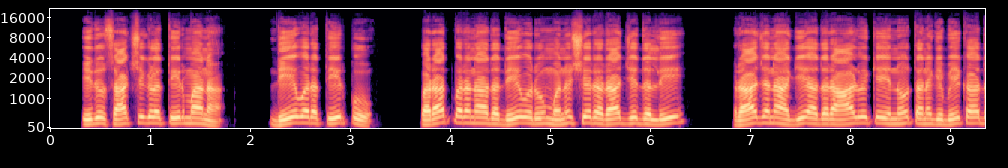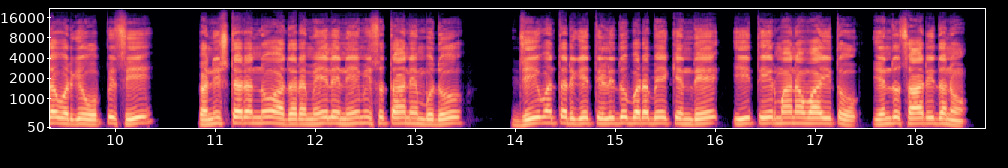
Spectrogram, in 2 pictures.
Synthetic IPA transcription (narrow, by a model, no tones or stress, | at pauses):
id̪usaːkʂiɡɐɭɐt̪iːɾmaːnɐ | d̪ɛːʋɐɾɐt̪iːɾpu | pɐɾaːt̪̚pɐɾɐnaːd̪ɐd̪ɛːʋɐɾumɐnuʂjɐɾɐɾaːd͡ʒjɐd̪ɐlːi | ɾaːd͡ʒɐnaːɡiɐd̪ɐɾɐaːɭʋikɛjɐnːut̪ɐnɐɡe̞bɛːkaːd̪ɐʋɐɾiɡe̞opːisi | kɐniʂʈɐɾɐnːuɐd̪ɐɾɐmeːle̞neːmisut̪ːaːnembud̪u | d͡ʒiːʋɐnt̪ɐɾiɡe̞t̪iɭid̪ubɐɾɐbeːke̞nd̪e̞iːt̪iːɾmaːnɐʋaːjit̪ue̞nd̪usaːɾid̪ɐnu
